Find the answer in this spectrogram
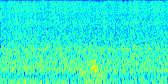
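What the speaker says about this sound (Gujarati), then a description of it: "કેટલો વરસાદ એ પવન સાથે" Heavy rain driven by strong wind during a mini storm at Pipalva in Gir, a dense continuous hiss of downpour and gusts that fills the whole moment evenly.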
